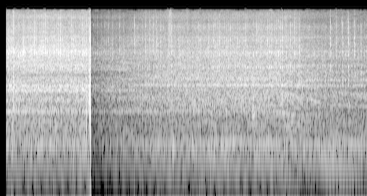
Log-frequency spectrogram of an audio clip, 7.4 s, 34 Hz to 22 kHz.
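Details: DS3 THP 155 with 1,200 km on the odometer; idling engine with light uneven ticking over the hum, a few taps a second; abnormal engine noise at idle, cause unknown.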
